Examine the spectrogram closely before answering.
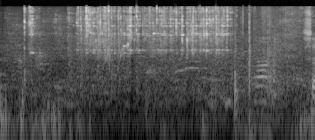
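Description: A spoon stirs and clinks against ice in a glass.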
